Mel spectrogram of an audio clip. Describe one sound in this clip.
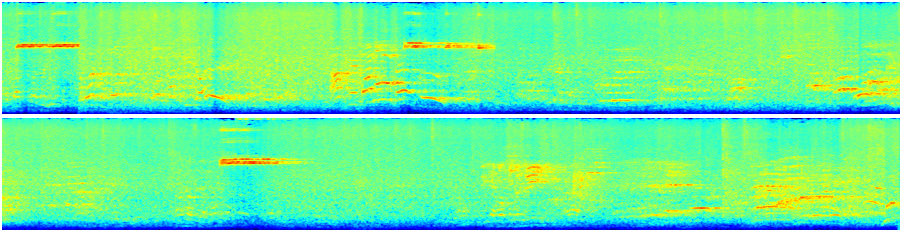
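Water splashes as swimmers thrash in an echoing indoor pool hall.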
